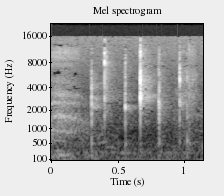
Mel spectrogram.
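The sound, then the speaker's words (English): A rapid run of about six soft, crisp finger snaps in a slightly uneven rhythm over roughly a second, made by a person trying to remember an actor's name, with no voices. “Clap with one hand.”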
